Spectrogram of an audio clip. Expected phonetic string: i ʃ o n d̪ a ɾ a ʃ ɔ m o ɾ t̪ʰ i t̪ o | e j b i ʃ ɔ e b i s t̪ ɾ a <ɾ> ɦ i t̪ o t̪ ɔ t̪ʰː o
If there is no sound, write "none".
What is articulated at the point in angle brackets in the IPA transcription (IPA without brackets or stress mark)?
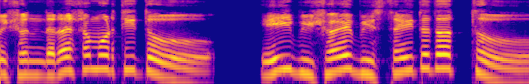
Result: none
